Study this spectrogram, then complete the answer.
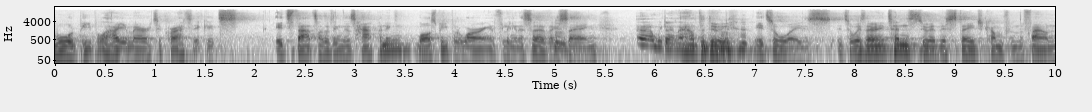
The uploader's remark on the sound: a panel discussion held at SaaStock 16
